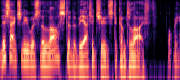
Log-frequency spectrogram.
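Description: Speaking at a moderate pace, a man uses a plain, everyday voice with lively intonation. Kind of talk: conference talk to students. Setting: stage with audience. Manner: conversational, humorous.

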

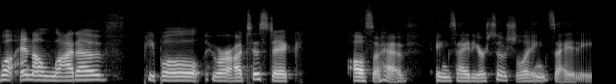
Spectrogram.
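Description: With a normal speaking voice, a woman talks at a moderate pace and medium pitch. Her pitch varies in an ordinary way against a quiet background. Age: 40s. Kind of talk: casual interview.

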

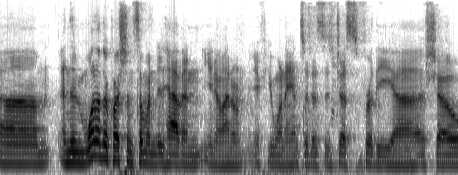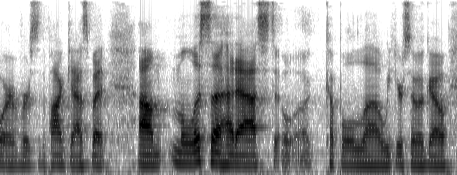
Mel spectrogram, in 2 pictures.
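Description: In a normal speaking voice, a man of medium pitch talks at a moderate pace with fairly even intonation and big swings in loudness. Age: 20s. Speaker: podcast host. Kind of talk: casual chat.

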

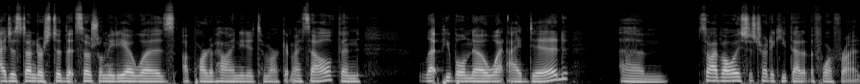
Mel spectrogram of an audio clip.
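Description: In a very clean, dry and close recording with no echo and a silent background, a woman with an American accent talks at a very fast pace in a very deep, low pitch with fairly even intonation. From Georgia, US. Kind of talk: casual interview chat.

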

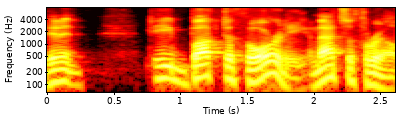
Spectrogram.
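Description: Quick-ish delivery from a male speaker. Nothing stirs in the background. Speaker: stage actor. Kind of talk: interview. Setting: remote call from home. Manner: halting, frequent restarts.

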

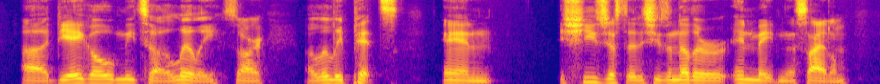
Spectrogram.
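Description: In an ordinary speaking voice, a man talks at a fairly quick pace with medium pitch and fairly even intonation, the sound dry and close with no echo. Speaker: podcast host. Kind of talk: casual banter, joking. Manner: teasing, sarcastic.

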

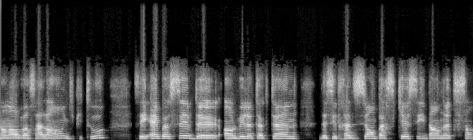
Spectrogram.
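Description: A woman talks at a fairly slow pace in an ordinary speaking voice, pitched in the medium range with ordinary pitch variation. The sound is dry and close, with no echo. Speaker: singer-songwriter. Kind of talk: casual interview.

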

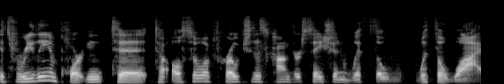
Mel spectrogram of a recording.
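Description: With an energetic tone and a medium pitch, a man speaks at a moderate pace with ordinary pitch variation in a dry, close sound with no echo. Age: 40s. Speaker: author and keynote speaker. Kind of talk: interview.

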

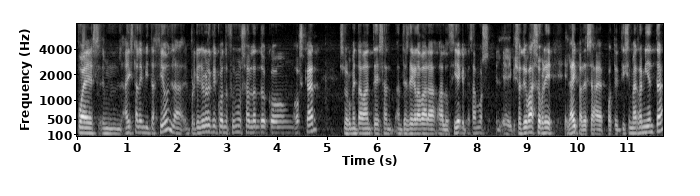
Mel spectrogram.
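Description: A man in a normal speaking voice talks at a fairly quick pace and a fairly high pitch, with ordinary pitch variation and big swings in loudness. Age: 60s. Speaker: educational podcast co-host. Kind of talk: casual chat.

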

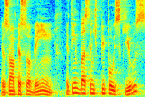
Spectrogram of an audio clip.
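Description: The speaker is a man with a medium-pitched voice. His intonation moves in a lively way. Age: 20s. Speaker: digital marketing specialist. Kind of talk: interview. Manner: animated.

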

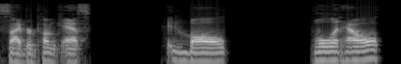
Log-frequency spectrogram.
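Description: A man's medium-pitched voice at a very slow pace, dry and close with no echo. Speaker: podcast co-host. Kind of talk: casual chat.

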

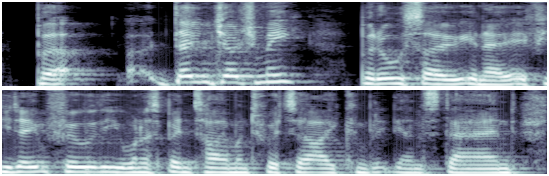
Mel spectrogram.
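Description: Speaking very fast with a British accent, a man has a fairly high pitch. His tone is dark and mellow, and his loudness stays very even. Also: ordinary pitch variation. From UK. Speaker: design leadership coach. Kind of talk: casual chat. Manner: halting.

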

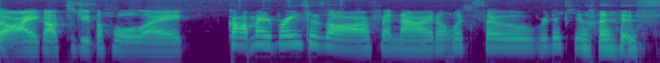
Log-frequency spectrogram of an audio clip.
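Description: In a Southern California accent, a woman speaks at a fairly quick pace with a medium pitch, ordinary pitch variation and a fairly bright tone. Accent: American, Valley Girl.

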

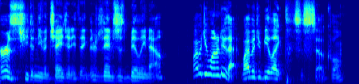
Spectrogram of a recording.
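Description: Very fast, animated speech with very wide pitch swings. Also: man, medium pitch for a man. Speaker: podcast co-host. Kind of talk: casual chat. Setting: remote recording, own apartment. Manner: animated, joking.

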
